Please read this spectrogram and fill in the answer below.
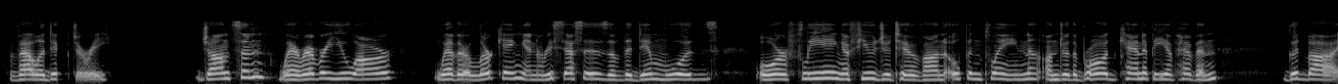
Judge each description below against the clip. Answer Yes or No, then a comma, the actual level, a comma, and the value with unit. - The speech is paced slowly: Yes, slow, 125 wpm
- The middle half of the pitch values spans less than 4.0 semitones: Yes, narrow, 2.5 semitones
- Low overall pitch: No, high, 245 Hz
